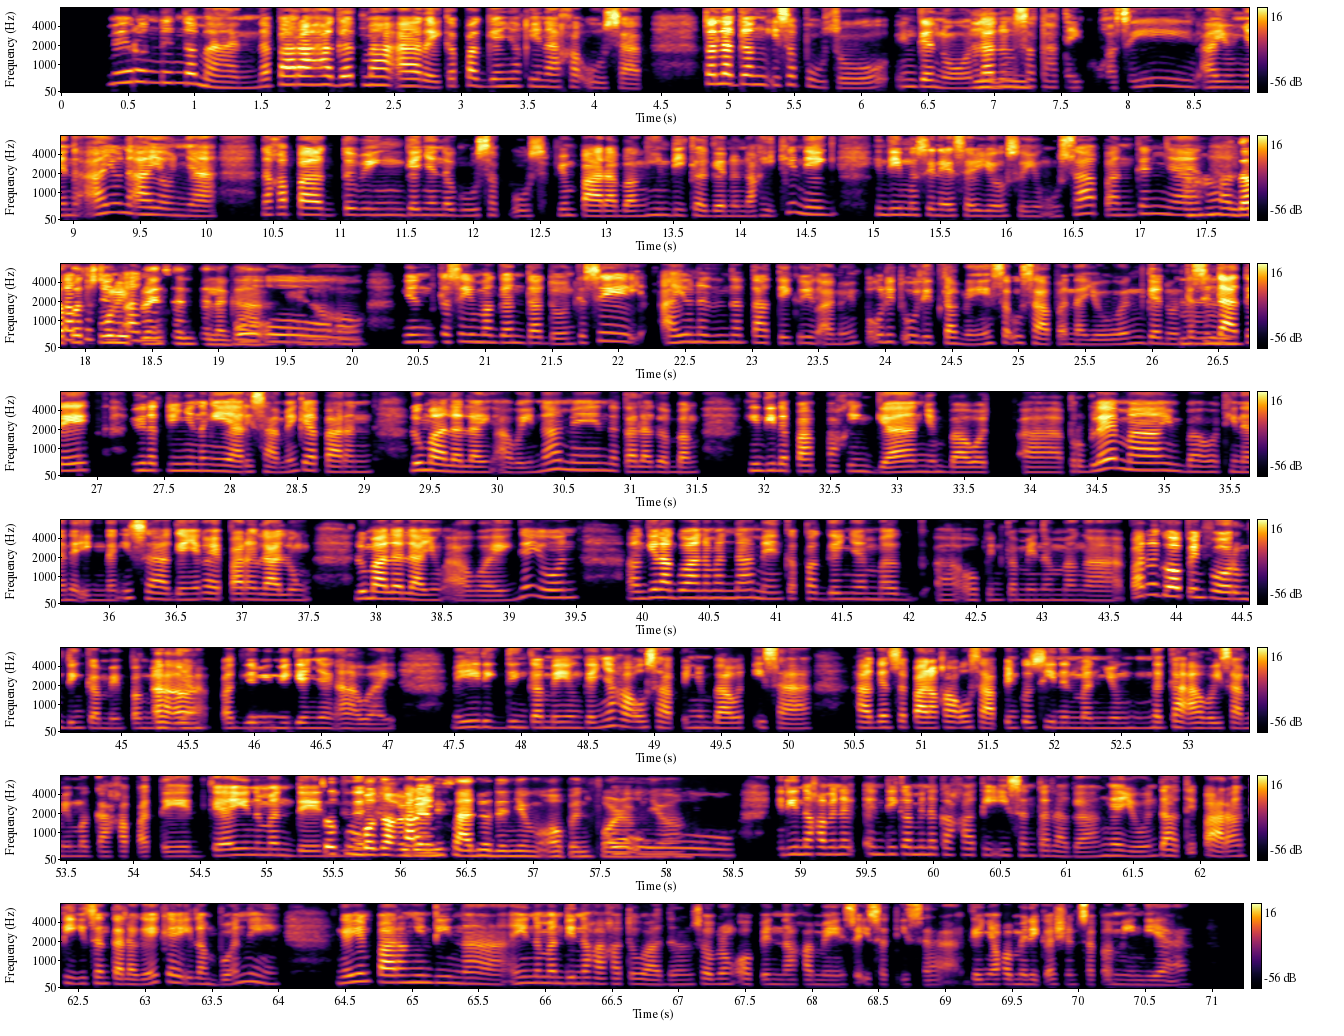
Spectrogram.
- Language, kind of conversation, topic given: Filipino, podcast, Paano mo pinananatili ang maayos na komunikasyon sa pamilya?
- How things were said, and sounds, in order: "hanggat" said as "hagat"; in English: "fully present"; tapping; "hanggang" said as "haggan"; in English: "open forum"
